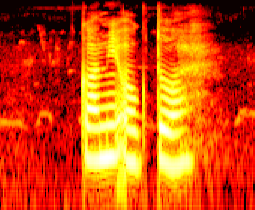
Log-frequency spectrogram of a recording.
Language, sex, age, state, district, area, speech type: Santali, female, 18-30, West Bengal, Purulia, rural, spontaneous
